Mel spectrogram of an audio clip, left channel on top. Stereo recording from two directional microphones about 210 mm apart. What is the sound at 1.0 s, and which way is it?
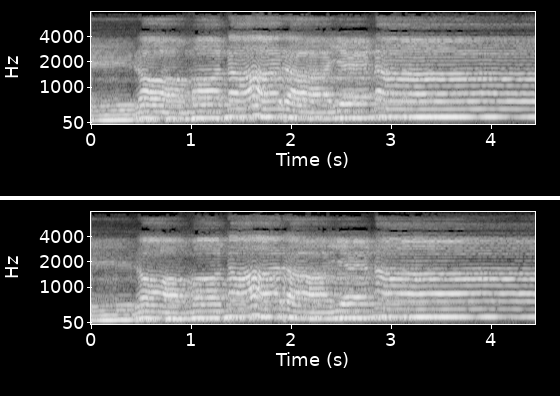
Mantra, 55° right (ahead or behind).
